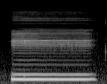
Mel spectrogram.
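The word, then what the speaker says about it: ü: 그리고 가장 중요한 마지막 발음, 우 위에 점 2개가 붙어 있는 거 보이시죠? 이 발음은 입 모양을 우로 한 상태에서 입술 모양을 최대한 변형시키지 말고 이로 발음하는 거예요. 그러면 양쪽 입술 끝 볼 근육에 힘이 들어가면서 찌그러진 위를 발음한다고 연상하세요. 소리가 입 밖으로 빠져나오지 못하고 갇혀있다는 느낌도 들 거예요.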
